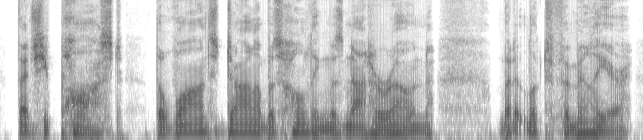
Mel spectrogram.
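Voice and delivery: usual speaking voice

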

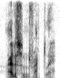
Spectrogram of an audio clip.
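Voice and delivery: ordinary delivery

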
